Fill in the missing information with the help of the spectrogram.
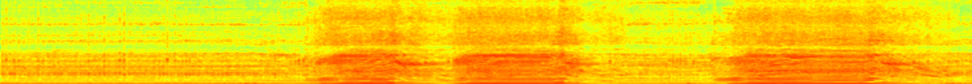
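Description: Stihl chainsaw idling, then opened up to full throttle three times, dropping back to idle between bursts. In the middle burst the engine note sits lower while the chain cuts through a limb, then rises as the cut finishes.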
